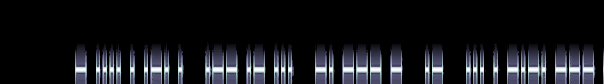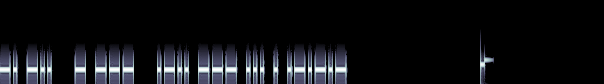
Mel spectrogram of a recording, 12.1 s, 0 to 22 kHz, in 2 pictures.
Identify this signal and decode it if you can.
Morse code, heard as a keyed tone, about 34 wpm, 700 Hz. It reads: THERE WAS NOT A SECOND TO LOSE.
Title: Sentences from Top 1100 Words 35wpm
